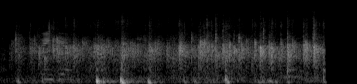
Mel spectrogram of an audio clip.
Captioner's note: all applaud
